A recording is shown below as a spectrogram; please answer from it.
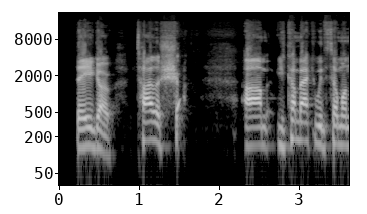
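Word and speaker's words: Shough: Shuck. There you go. One more time for everyone at home, Phil. Shuck. There you go. Tyler Shuck.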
